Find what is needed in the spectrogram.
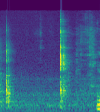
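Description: A single sharp clink of hard kitchen items being handled on a glass cooktop, a little over a second in, with a softer knock at the very start.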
